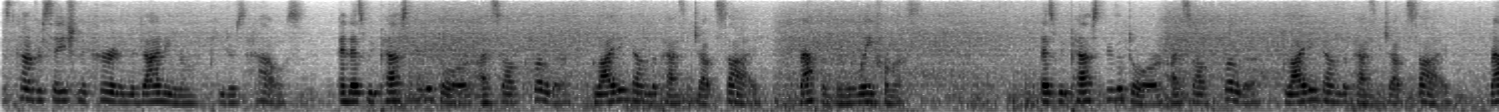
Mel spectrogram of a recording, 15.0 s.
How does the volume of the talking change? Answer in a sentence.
The loudness of the talking stays about the same.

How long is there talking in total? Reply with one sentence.
The talking can be heard for 14 seconds in total.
